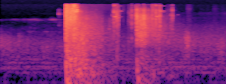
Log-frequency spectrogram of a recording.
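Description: A rifle fires twice with loud cracks.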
